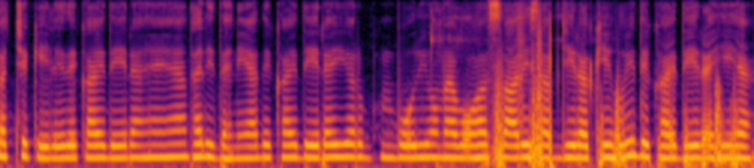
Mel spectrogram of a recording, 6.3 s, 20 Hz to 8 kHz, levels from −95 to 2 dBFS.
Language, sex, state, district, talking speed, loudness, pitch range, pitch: Hindi, female, Bihar, Lakhisarai, 230 wpm, -17 LUFS, 215-220 Hz, 215 Hz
